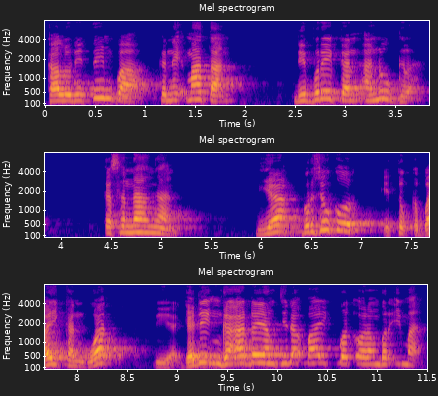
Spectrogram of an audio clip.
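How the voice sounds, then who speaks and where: A man's voice: high voice, animated, measured pace. A man giving a Quran commentary sermon, asking and answering his own questions, mixing in Arabic recitation and calling his listeners sir. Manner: addresses listeners as sir, casual asides; mixes Arabic recitation into talk. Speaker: Quran teacher.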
